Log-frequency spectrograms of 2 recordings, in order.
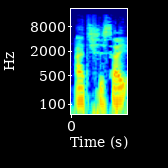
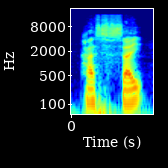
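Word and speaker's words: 八歳: loksai nanasai et pareil on va pas dire atisai on va dire hasai donc voilà ça si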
